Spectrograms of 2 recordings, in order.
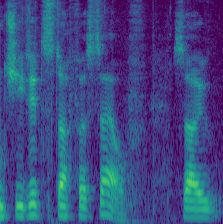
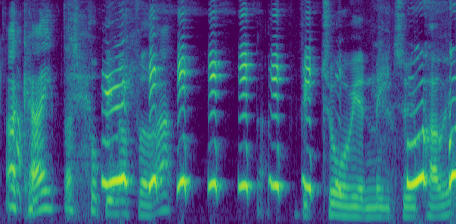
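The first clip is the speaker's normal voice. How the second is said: much higher and louder, words swallowed by laughter; laughing hard; 13 dB louder than usual. Real, not acted. Host laughing as she ends the poem talk. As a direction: crack up while trying to wrap up.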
